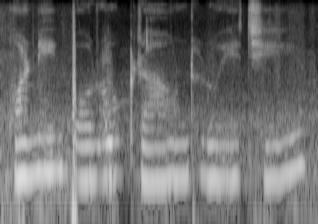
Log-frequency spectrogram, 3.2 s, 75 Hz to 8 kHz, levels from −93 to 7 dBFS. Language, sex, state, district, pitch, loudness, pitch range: Bengali, female, West Bengal, Alipurduar, 200 Hz, -20 LUFS, 190-210 Hz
